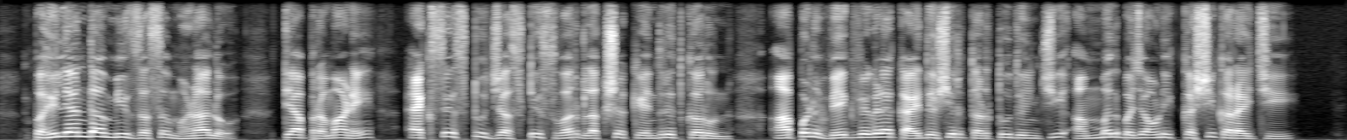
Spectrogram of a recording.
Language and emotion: Marathi, neutral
